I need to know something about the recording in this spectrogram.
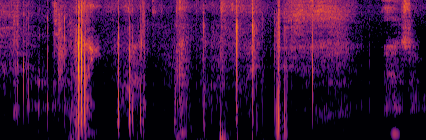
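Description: A scattered run of light clicks and knocks, several a second between about one and three seconds in, from objects being handled close to the camera microphone.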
